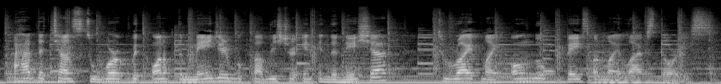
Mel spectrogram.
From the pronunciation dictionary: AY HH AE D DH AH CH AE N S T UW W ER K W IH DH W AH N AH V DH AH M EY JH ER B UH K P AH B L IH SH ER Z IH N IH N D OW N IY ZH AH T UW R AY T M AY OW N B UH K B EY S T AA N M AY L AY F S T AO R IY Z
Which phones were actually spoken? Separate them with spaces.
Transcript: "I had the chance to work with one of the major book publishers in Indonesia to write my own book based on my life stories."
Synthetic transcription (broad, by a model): AY HH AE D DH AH CH AE N S T UW W ER K W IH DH W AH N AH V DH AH M EY JH ER B UH K P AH B L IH SH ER IH N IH N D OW N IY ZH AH T UW R AY T M AY OW N B UH K B EY S T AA N M AY L AY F S T AO R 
